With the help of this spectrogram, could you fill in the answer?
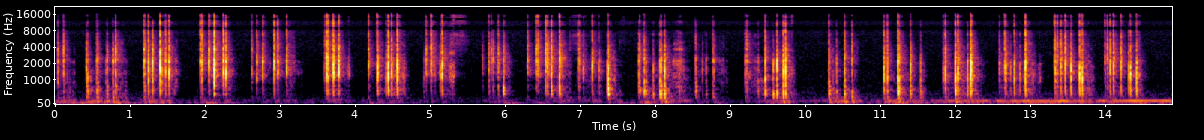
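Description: Long nails of both hands tap quickly on a white cardboard gift box resting on a table, producing dense bursts of crisp, dry clicks. The taps come in rapid clusters separated by brief pauses, each one short with almost no ring and a bright edge, over a faint low hum.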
